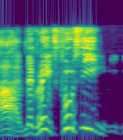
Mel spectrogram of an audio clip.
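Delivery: put-on weird Italian accent. Describing an alligator character with a little hat, doing Fusi's weird Italian accent. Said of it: "This weird accent to him. Like I guess Italian".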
